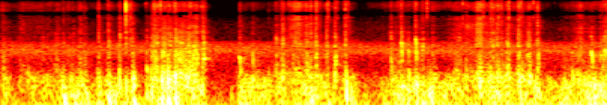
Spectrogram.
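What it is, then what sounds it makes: Chenille fabric pillow. Clear pointed nail extensions scratch and tap the fabric surface of a yellow chenille dotted pillow. The result is a quiet, continuous run of soft scratchy rustling with light taps scattered through it. Most of the energy sits low, with a few brief brighter ticks.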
